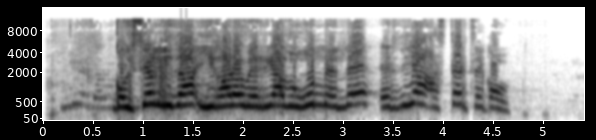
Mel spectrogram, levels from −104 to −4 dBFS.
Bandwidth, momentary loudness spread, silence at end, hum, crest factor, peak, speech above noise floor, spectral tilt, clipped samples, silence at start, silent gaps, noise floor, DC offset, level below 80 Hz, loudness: 11.5 kHz; 14 LU; 0.8 s; none; 14 dB; 0 dBFS; 61 dB; -1.5 dB/octave; under 0.1%; 0.3 s; none; -72 dBFS; under 0.1%; -68 dBFS; -12 LUFS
